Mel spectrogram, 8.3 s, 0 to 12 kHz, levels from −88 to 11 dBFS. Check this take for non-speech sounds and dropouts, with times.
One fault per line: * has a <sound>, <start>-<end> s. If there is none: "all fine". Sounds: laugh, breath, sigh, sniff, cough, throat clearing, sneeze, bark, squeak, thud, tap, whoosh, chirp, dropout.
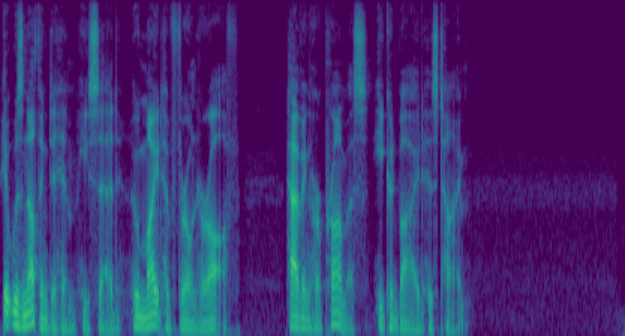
all fine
